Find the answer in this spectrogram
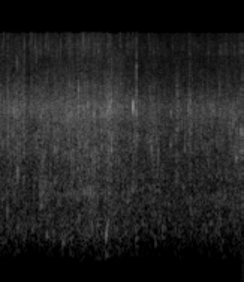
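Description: Faint, steady wash of sea water lapping against the rocks of a seawall.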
